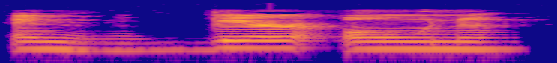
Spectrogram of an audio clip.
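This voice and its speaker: The audio is dull as a young Argentine woman, a student society president whose native tongue is Spanish, talks casually as an interview guest. Her medium-pitched voice is a bit bright and flat, her manner thoughtful and measured, with plenty of ums.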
